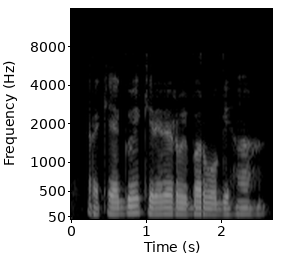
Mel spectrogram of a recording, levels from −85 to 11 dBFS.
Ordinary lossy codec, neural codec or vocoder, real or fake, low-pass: MP3, 64 kbps; none; real; 7.2 kHz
